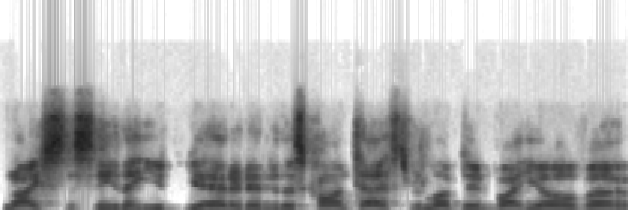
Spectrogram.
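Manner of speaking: high, bright-ish Aussie telemarketer voice, pitched well up; Australian accent. Retold or imitated. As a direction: put on a cheery Australian accent to hook the caller. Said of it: "Australian accents".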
